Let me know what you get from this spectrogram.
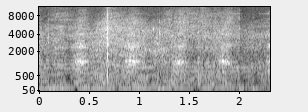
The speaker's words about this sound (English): That's Otis. If you hear something loud and monsterish, it's just a bulldog.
